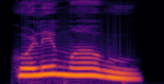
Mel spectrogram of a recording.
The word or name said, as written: ಗುಲಿಮಾವು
